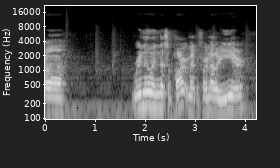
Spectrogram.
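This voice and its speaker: Music plays in the background as a man speaks at a fairly high pitch. His intonation stays fairly even. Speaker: let's play gamer. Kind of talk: gameplay commentary. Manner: casual.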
